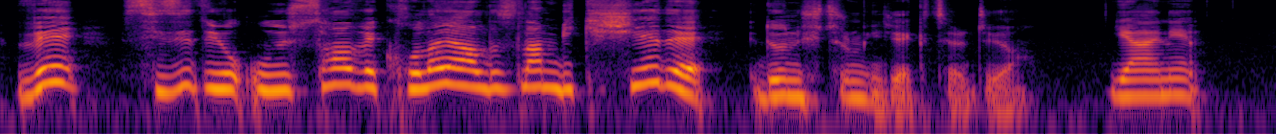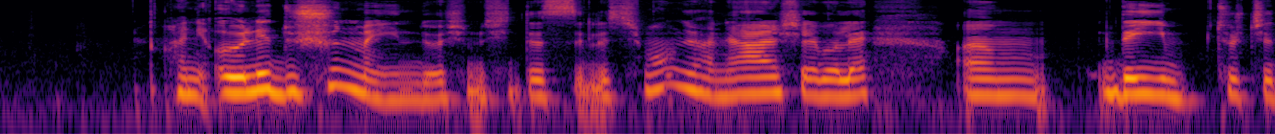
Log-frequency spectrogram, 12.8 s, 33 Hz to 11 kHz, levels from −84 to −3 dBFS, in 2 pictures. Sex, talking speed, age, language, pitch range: female, 125 wpm, 30-49, Turkish, 180-240 Hz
